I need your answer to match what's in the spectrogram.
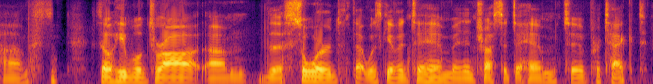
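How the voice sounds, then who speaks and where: A man playing a tabletop game, describing his character's actions in a hesitant way with many pauses. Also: lowish voice, flat delivery, darkish tone, dry recording. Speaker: player.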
